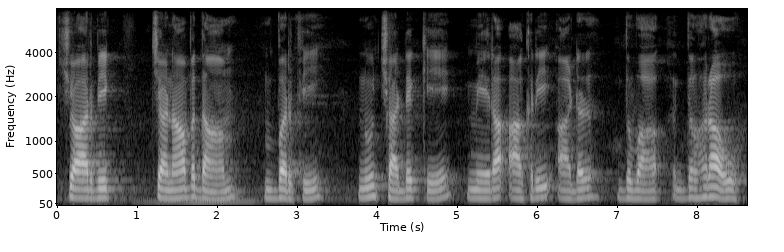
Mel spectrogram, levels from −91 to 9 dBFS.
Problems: none marked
